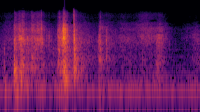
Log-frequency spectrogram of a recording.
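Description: Corrugated paper rustling and crinkling as a paper hat is handled under a hand hole punch, with one sharp crunching click about a third of the way in.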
